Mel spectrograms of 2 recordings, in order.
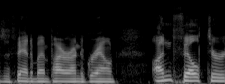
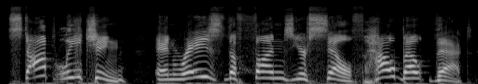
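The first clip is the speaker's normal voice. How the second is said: high, slow sneering mock of the commenter; 9 semitones higher, 3 dB louder, slower than usual. Streamer reads a troll's comment in a mocking voice. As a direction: read his words in a whiny high put-on voice. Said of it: "an interesting voice for him".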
